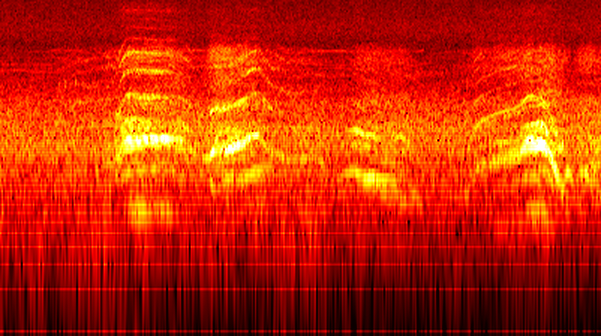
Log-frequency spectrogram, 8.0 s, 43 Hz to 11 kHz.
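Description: Eachine Wizard X220 quadcopter's four brushless motors whining in the air, in four surges whose pitch rises and falls as the throttle is punched and eased during aggressive flying.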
